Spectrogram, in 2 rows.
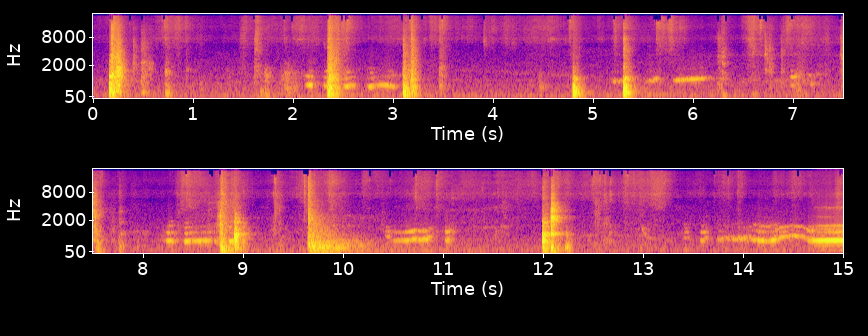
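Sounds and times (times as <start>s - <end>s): hens clucking: 1.5s - 11.2s, 12.1s - 15.0s
sharp knocks: 9.7s - 10.3s.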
